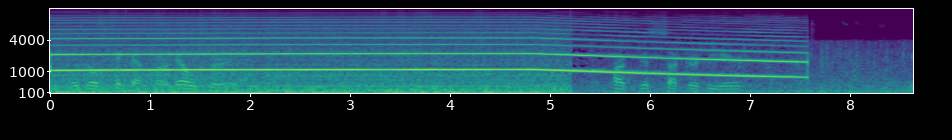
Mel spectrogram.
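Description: A fire truck siren sounds loudly and steadily, then drops in pitch and cuts off.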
